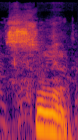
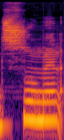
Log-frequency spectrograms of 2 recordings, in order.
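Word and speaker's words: 수민: So I think it's Sumin because like Soyeon is not pronounced as Suyeon, and Sujin pronounced like with a double O.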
